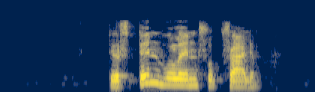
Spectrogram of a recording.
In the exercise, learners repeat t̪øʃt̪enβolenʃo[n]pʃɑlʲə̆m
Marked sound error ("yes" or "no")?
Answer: yes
